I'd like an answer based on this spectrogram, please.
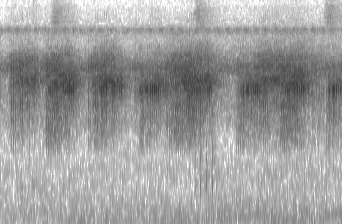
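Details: Frogs croaking together, with separate grating bursts of roughly half a second following one another about once a second and a short soft clicking sound near the middle.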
